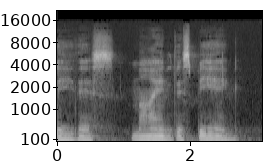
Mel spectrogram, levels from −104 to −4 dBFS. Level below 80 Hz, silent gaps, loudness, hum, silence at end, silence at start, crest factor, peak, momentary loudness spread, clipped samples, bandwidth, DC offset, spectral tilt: -58 dBFS; none; -31 LUFS; none; 0.35 s; 0 s; 20 dB; -14 dBFS; 15 LU; under 0.1%; 16 kHz; under 0.1%; -3 dB/octave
